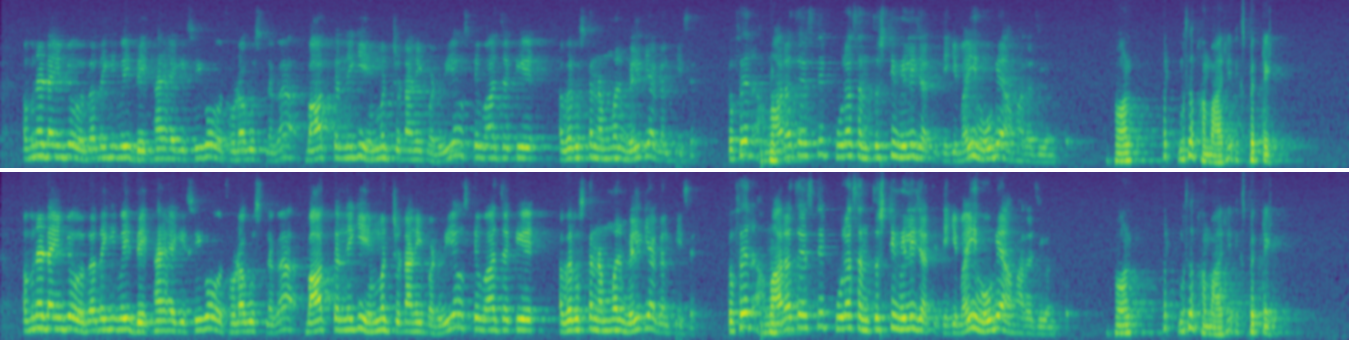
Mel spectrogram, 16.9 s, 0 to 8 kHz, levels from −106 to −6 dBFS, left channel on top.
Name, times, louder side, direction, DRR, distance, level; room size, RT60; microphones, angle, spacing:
voice 1, 0.3-6.7 7.0-8.6 9.1-13.2, right 4 dB, 45° right, 10 dB, 0.5 m, -23 dB
voice 2, 13.9-14.3 14.7-15.9, left 1 dB, 15° left, 9 dB, 0.4 m, -23 dB
15.0 x 7.3 x 6.3 m, 1.1 s
head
